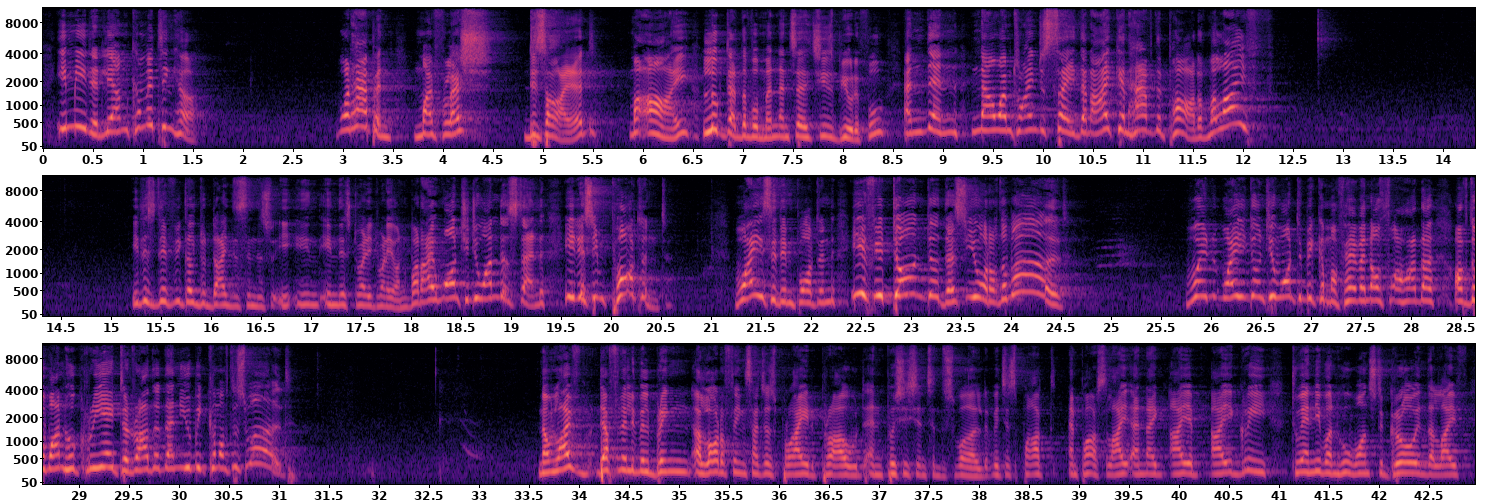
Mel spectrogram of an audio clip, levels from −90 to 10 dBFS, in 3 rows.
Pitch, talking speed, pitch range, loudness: 260 Hz, 180 wpm, 200-320 Hz, -25 LUFS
